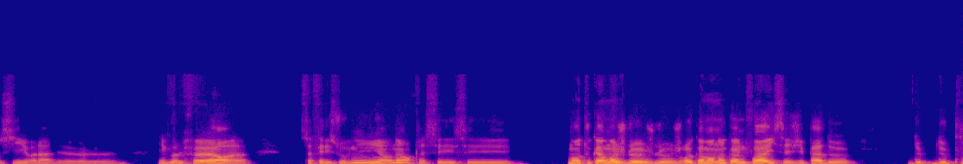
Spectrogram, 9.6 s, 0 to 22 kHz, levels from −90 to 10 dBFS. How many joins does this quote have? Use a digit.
0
